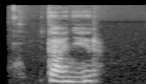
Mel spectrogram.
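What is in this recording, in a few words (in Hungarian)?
"tanyer" Hungarian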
